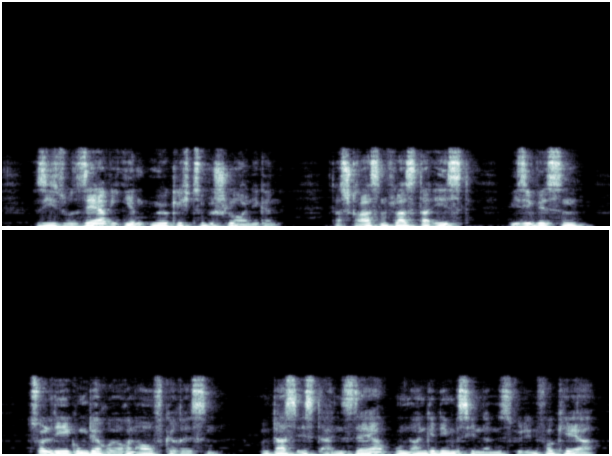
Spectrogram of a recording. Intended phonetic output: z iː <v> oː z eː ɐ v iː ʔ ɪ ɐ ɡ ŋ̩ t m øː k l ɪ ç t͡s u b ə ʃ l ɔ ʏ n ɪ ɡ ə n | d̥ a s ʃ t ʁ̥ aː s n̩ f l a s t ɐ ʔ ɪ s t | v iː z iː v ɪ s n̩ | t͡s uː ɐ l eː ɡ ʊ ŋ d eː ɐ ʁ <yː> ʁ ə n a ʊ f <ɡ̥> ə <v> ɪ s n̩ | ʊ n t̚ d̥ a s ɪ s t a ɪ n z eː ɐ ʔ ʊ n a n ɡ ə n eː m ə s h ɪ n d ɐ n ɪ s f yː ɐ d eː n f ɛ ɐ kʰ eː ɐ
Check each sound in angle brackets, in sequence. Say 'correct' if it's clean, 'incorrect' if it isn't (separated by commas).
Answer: incorrect, incorrect, correct, incorrect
